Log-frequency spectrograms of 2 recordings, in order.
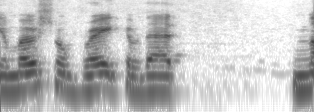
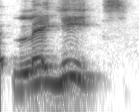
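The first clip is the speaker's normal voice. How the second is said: French with a slip into Russian; fake French accent; 3 semitones higher than usual. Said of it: "That got a little Russian for a second".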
